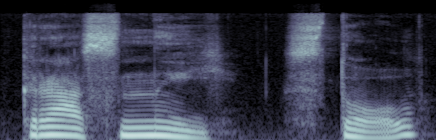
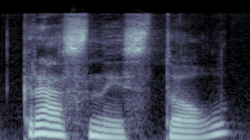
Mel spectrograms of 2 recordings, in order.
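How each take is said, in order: First: The phrase is said slowly and carefully. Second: The phrase is said at normal speed.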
